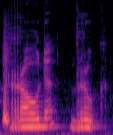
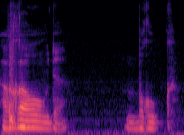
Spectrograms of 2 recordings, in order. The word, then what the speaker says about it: rode broek: The color red, the R is the first letter of the word. That means I can also use the second pronunciation of the R, which is the R, right? The second one. So I can say rode broek. Okay? Instead of rode broek, I can say rode broek. Can you hear the difference? So that's with the gargling sound.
